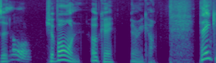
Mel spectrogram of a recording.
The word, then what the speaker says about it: Siobhan: Oh, and I'm Siobhan, excuse me, so Siobhan, excuse me, in case you have no idea how to pronounce it. Siobhan.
